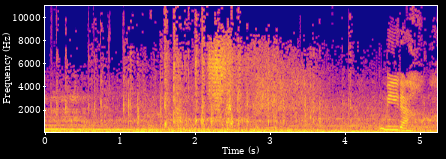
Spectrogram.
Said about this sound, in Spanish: ¿No oyes? ¿No escuchas a lo lejos un galope de caballos? Sí, los escucho. ¿Pero qué son? ¿Quiénes son? Son jinetes.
